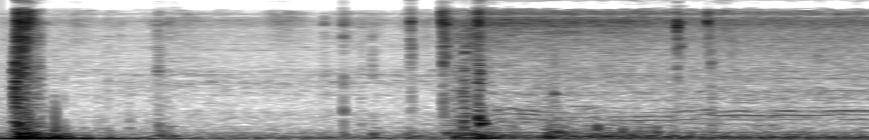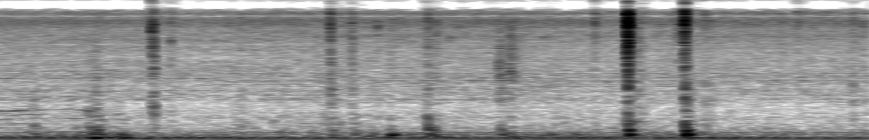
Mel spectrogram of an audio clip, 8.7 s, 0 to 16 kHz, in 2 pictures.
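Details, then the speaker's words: K24-swapped Acura RSX, parking speed: a low groaning moan with a faint rising tone lasting about a second as the steering wheel turns; owner says the noise appears when it rains; steering noise when turning. "Y'all hear that weird, ugly, nasty ass sound when I turned my steering wheel?"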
